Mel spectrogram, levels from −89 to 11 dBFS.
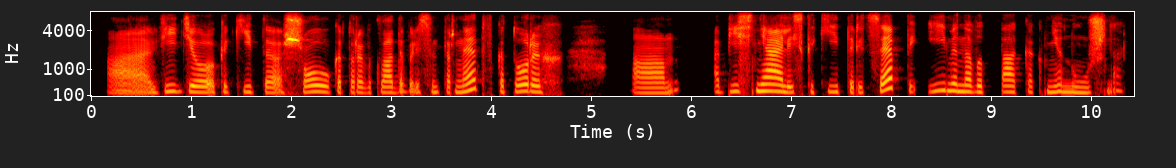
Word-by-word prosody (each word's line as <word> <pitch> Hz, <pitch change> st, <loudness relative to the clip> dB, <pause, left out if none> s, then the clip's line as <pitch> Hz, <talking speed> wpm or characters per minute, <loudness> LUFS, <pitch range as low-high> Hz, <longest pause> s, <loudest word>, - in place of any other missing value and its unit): а, 85 Hz, -2 st, -4 dB
видео, 220 Hz, -3 st, -2 dB
какие-то 200 Hz, -2 st, -7 dB
шоу, 210 Hz, 0 st, +10 dB
которые 190 Hz, 0 st, -7 dB
выкладывались 190 Hz, +6 st, -6 dB
в -, -, -8 dB
интернет, 205 Hz, +9 st, -2 dB
в -, -, -21 dB
которых, 225 Hz, -, -3 dB, 0.7 s
ам, 180 Hz, +2 st, -5 dB, 0.4 s
объяснялись 225 Hz, 0 st, +1 dB
какие-то 210 Hz, -2 st, -10 dB
рецепты 300 Hz, -, 0 dB
именно 240 Hz, -1 st, -3 dB
вот 210 Hz, -1 st, -6 dB
так, 210 Hz, 0 st, -3 dB
как 200 Hz, +1 st, -16 dB
мне 210 Hz, +3 st, -5 dB
нужно. 200 Hz, +5 st, -2 dB
210 Hz, 115 wpm, -24 LUFS, 190-225 Hz, 0.7 s, шоу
